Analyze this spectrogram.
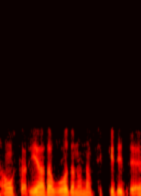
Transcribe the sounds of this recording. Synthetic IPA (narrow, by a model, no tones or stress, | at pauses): naːʋusɐɾijaːd̪ɐoːd̪ɐnonaːʋusikːid̪id̪ɾe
